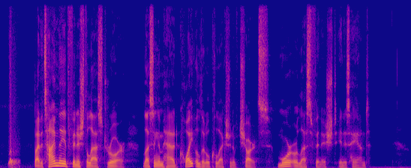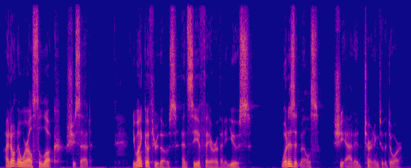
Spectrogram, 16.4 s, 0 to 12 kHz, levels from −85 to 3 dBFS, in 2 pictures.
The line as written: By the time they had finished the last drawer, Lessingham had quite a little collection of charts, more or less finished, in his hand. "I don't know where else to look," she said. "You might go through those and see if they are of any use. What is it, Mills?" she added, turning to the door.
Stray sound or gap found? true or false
true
